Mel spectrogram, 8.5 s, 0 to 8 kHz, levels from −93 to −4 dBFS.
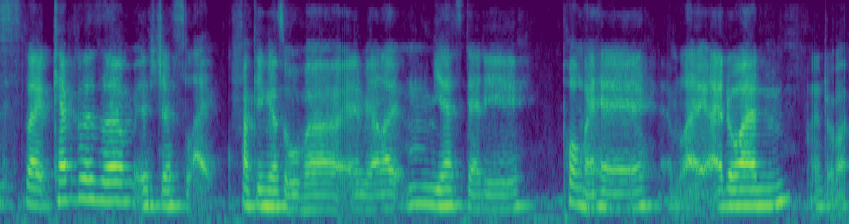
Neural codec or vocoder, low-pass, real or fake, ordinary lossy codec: codec, 16 kHz, 4 kbps, FreqCodec, smaller model; none; fake; none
